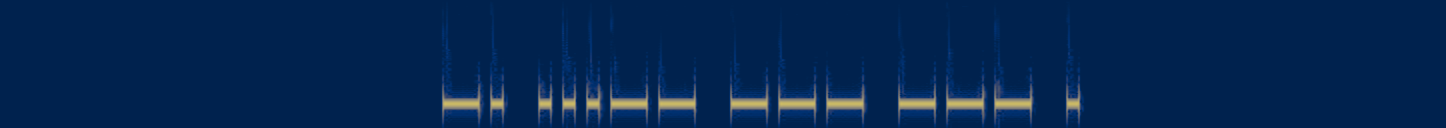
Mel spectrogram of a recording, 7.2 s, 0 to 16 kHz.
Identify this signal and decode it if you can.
Morse code, heard as a keyed tone, about 20 wpm, 700 Hz. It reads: N3OOE
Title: USA Call Signs - 5 Characters - Repeated 2x - 20wpm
